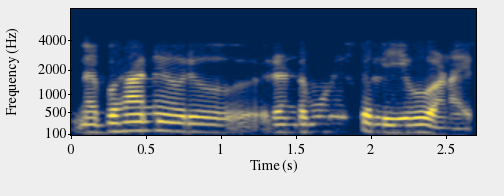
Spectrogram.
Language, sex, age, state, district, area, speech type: Malayalam, male, 18-30, Kerala, Kasaragod, rural, conversation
